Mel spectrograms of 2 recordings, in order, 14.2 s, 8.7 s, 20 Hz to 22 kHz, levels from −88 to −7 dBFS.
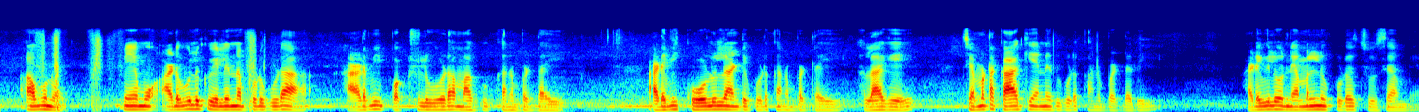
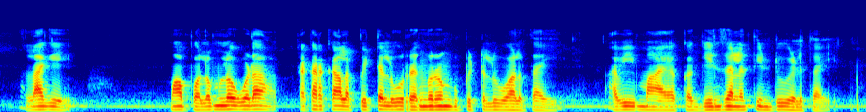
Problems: constant background noise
